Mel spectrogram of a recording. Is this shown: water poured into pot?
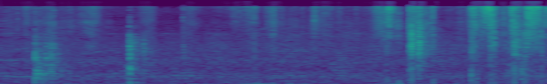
no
